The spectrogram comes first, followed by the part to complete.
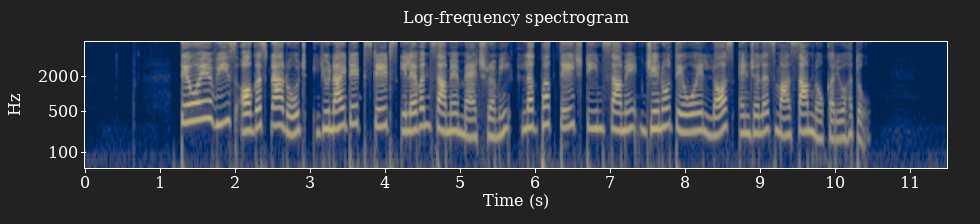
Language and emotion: Gujarati, neutral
